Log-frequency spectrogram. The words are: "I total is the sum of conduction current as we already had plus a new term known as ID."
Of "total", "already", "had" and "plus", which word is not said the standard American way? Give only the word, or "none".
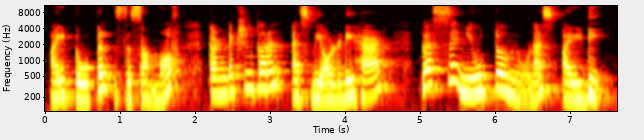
none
